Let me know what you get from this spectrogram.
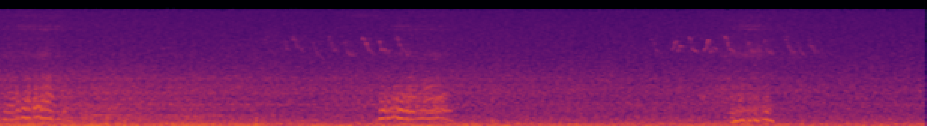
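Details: Kasumi, a pet Chihuahua, snores during a daytime nap. Three raspy, wavering breath-snores come roughly every four to five seconds over a steady low hum.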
